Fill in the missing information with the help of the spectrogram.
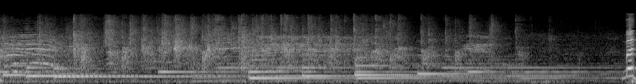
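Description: A crowd claps steadily for several seconds, a dense patter of many hands, while a keyboard holds sustained chords underneath that shift a few times.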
